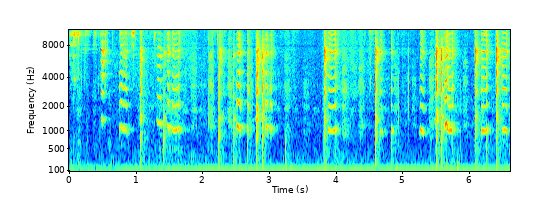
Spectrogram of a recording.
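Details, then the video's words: Two Maltese dogs, Winter and Billy, play fighting; high squeaky yips and whines burst out rapidly, several each second in uneven clusters, over a steady low hum. "Maltese dogs playing"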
